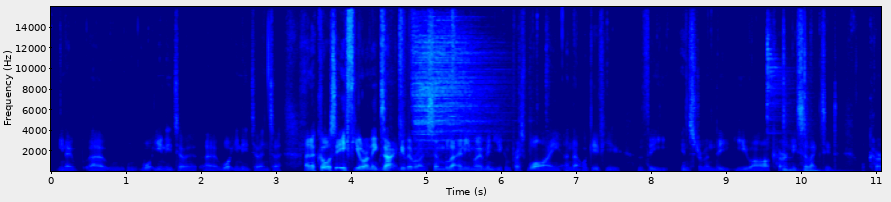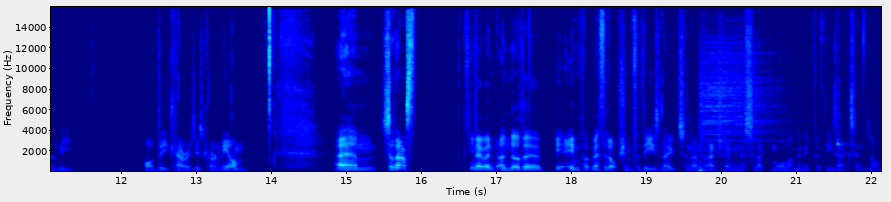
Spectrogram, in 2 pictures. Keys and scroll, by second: 0.1 super+z, 0.4 super+z, 0.6 super+z, 0.8 super+z, 1.1 super+z, 4.2 Up, 5.2 Down, 6.4 y, 8.0 super+z, 9.4 Down, 18.3 ⟲, 20.3 [.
